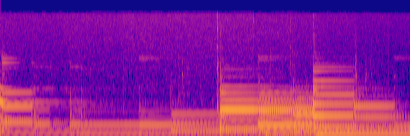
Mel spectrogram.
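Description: Digital stage piano playing a slow passage: held low bass notes under chords and single melody notes, with fuller chords struck a little past two seconds in and again about a second later.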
